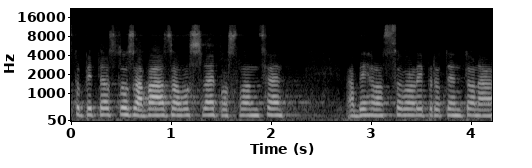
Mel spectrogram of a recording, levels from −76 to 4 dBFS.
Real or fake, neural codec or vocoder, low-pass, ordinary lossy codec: real; none; 10.8 kHz; Opus, 16 kbps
